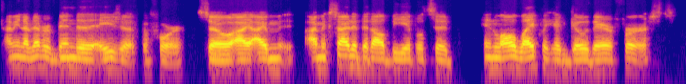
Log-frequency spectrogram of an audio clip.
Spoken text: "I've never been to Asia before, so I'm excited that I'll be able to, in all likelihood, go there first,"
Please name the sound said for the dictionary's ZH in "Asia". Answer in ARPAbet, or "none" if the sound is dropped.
ZH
